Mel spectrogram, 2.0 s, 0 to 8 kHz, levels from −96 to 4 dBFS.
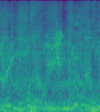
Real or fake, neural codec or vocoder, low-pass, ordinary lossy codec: fake; codec, 16 kHz, 1 kbps, FreqCodec, larger model; none; none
